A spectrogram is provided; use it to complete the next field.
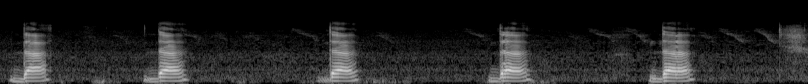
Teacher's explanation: زبان کی نوک دانتوں کی جڑ سے لگ رہی ہے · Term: دال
